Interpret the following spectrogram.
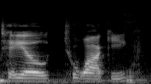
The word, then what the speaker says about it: TEOTWAWKI: as we know it people pronounce it Teo taaki MH and exactly what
